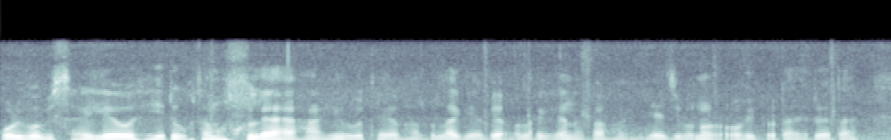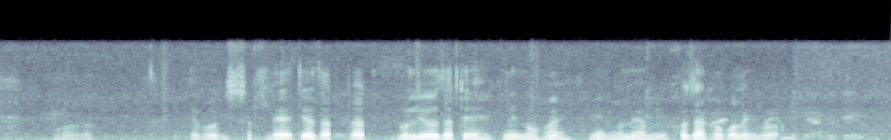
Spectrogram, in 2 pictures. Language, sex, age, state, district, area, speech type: Assamese, male, 45-60, Assam, Kamrup Metropolitan, urban, spontaneous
